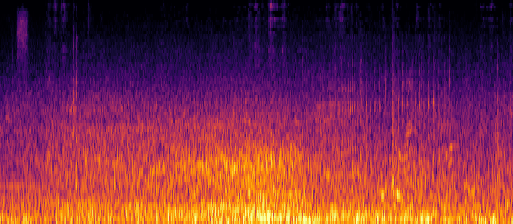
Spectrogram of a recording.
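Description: A car driving past on a city street, its tyre and engine noise swelling to a peak about halfway through and then easing off.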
